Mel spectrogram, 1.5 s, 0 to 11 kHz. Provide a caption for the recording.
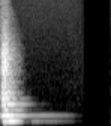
One-shot from Versilian Studios Chamber Orchestra 2: Community Edition sampling project.
Instrument family: Strings
Instrument: Cello Section
Articulation: spiccato
Note: D3
Midi note: 50
Midi velocity (center): 31
Microphone: 2x Rode NT1-A spaced pair, 1 Royer R-101.
Performer: Cristobal Cruz-Garcia, Addy Harris, Parker Ousley
cello, cello-section, d3, midi-note-50, midi-velocity-31, multisample, single-note, spiccato, strings, vsco-2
